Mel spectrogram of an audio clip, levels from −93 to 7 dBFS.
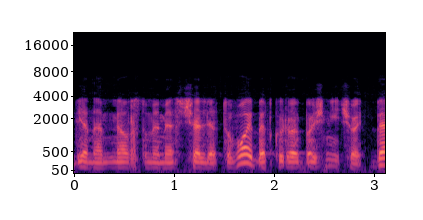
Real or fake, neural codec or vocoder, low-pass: fake; codec, 16 kHz, 8 kbps, FreqCodec, larger model; 7.2 kHz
